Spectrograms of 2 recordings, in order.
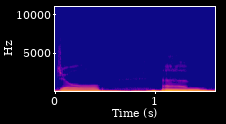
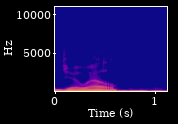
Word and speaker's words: Joel: So before we start the Book of Joel, there's different ways to pronounce Joel. I'm going to go with the Americanized Joel. There's other versions. You've even probably heard people say Joel.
